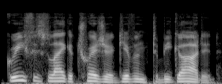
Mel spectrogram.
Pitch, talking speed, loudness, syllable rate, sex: 130 Hz, 245 wpm, -17 LUFS, 6.2 syllables/s, male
